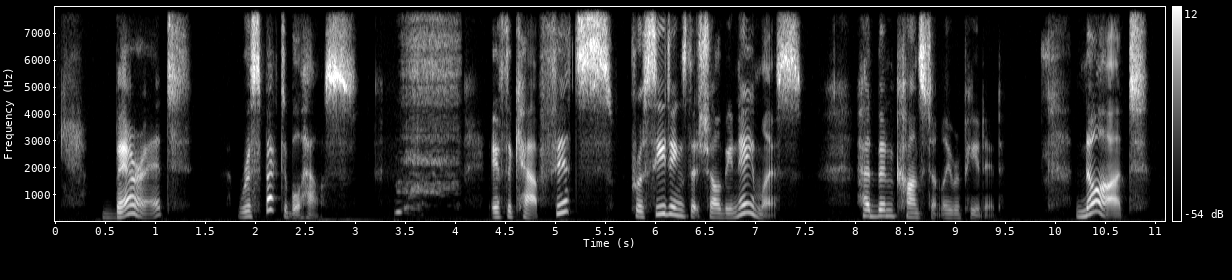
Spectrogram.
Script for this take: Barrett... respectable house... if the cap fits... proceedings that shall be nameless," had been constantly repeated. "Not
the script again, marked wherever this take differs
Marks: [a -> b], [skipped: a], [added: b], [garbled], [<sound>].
Barrett... respectable house... [breath] if the cap fits... proceedings that shall be nameless," had been constantly repeated. "Not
